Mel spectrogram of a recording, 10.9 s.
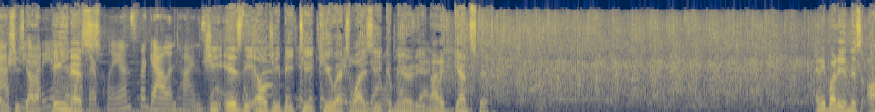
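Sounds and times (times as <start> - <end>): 
speech: 0.1 - 6.4, 10.2 - 10.9
audience clapping: 4.4 - 10.9.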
